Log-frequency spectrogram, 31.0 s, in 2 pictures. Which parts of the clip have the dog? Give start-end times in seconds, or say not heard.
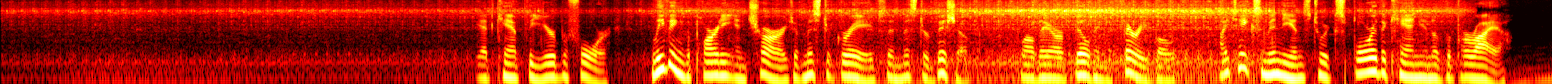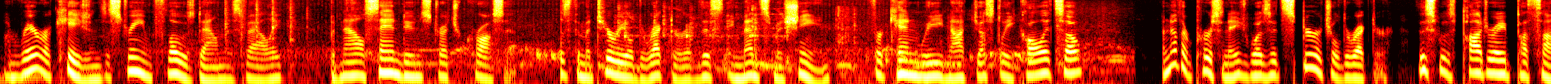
not heard.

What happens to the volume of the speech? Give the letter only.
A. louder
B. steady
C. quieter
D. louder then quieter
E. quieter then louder
B.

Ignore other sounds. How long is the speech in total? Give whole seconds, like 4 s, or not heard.
26 s.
